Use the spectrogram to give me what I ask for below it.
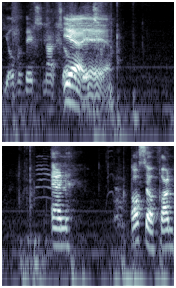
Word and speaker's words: Jovovich: doesn't it says like she's a russian so it's pronounced yokovich yeah yeah and also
